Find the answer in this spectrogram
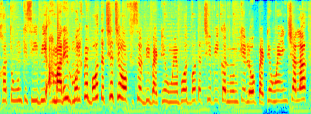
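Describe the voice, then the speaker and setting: A woman's voice: high-pitched, steady tone, fast talker, faint music behind. A woman in her thirties with a Pakistani Urdu accent, giving an earnest, firm account as an interviewee on a call and mixing in English words.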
